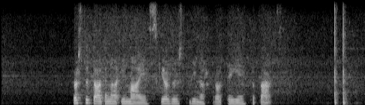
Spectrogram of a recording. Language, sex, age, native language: Icelandic, female, 60-69, English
